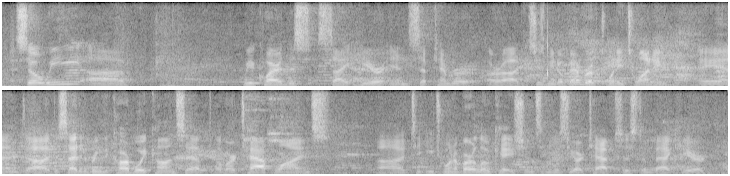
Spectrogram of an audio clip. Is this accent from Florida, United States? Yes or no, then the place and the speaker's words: yes; near Orlando, Central Florida, United States; also born or lived in Willamette Valley, Oregon; now in Colorado, United States; originally Florida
